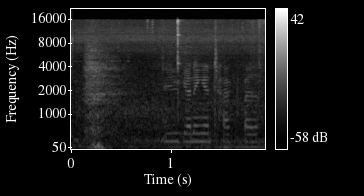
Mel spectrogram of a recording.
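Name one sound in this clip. A young woman talks softly and close by.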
